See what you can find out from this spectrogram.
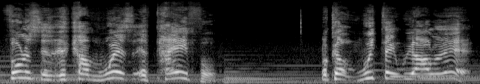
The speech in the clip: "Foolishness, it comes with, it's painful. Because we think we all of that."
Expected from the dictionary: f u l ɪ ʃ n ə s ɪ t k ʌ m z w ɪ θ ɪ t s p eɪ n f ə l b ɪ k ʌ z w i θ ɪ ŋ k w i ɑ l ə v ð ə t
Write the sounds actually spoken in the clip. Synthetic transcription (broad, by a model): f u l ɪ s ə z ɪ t k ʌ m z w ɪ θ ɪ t p eɪ n f ə l b ɪ k ʌ z w i θ ɪ ŋ k w i ɑ l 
